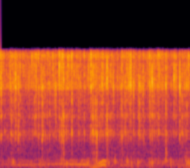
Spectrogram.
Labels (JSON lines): {"label": "biophony, cascading saw", "recorder": "HydroMoth"}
